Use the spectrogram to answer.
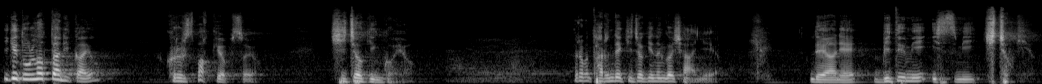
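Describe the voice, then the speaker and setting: A man's voice: medium pitch, fairly quick, pauses often, breathy edge, big-room sound. A man from Chungcheong preaching a sermon as pastor, asking the congregation questions and answering them himself. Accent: Chungcheong Korean. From Chungcheong, South Korea. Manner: animated, asks the congregation questions. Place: church sanctuary.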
